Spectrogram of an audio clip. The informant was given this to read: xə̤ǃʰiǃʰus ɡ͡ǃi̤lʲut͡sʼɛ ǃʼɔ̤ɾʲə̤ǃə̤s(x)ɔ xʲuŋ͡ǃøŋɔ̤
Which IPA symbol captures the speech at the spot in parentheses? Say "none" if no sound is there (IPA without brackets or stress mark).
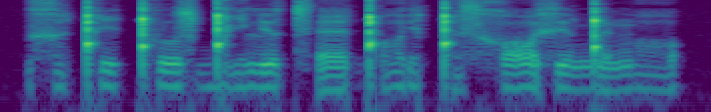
x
